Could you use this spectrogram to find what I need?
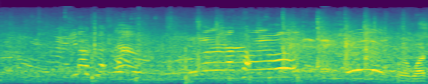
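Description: A group of young girls claps their hands.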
